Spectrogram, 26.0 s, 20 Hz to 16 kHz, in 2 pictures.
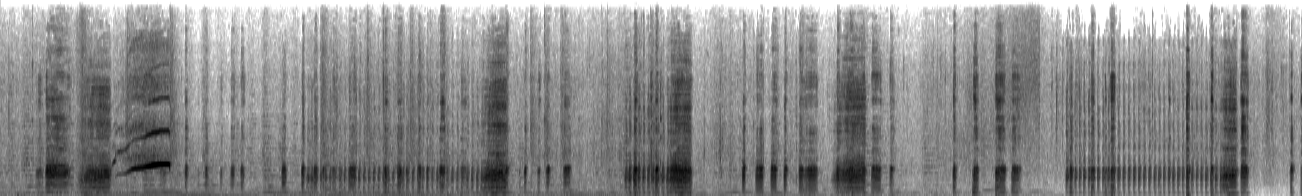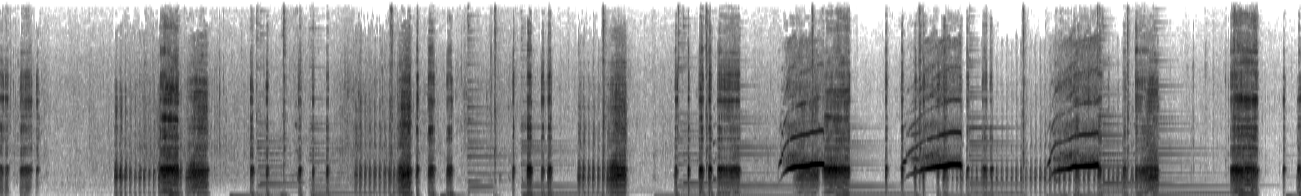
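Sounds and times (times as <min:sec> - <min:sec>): background music: 0:00.0 - 0:12.2, 0:15.4 - 0:26.0
duck quacking: 0:00.4 - 0:09.0, 0:14.2 - 0:24.6, 0:25.3 - 0:26.0.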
